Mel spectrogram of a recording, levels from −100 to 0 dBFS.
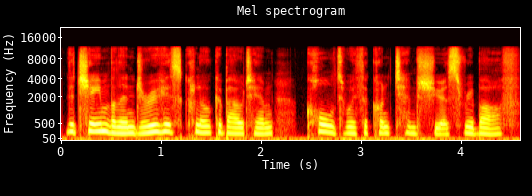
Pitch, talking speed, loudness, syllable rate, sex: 190 Hz, 155 wpm, -17 LUFS, 4.3 syllables/s, female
